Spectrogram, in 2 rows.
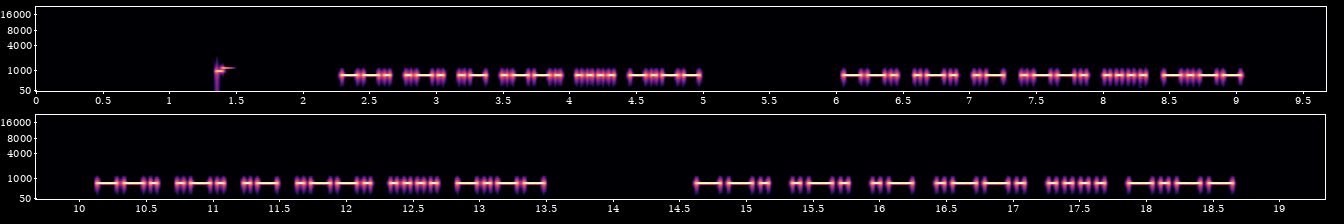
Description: Morse code, heard as a keyed tone, about 25 wpm, 700 Hz. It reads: GRAPHY GRAPHY GRAPHY GRAPHY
